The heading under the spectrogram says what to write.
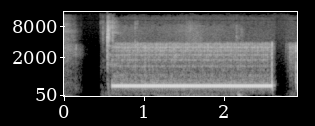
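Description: One steady electronic telephone ringing tone, heard through the line, of a call to Brian Pellister's office in Manitoba answering a classified ad in Le Devoir, sounds loud and clear for about two seconds, then cuts off into silence. Nobody speaks.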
